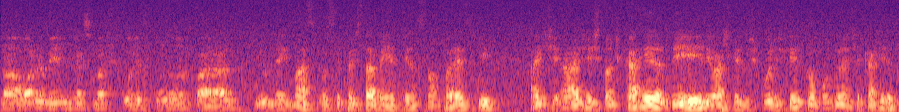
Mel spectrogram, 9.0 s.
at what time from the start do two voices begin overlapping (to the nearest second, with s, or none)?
none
